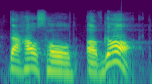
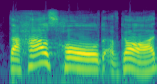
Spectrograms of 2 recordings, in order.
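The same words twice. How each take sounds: First: The word God carries the main stress. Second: The word household carries the main stress. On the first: The focus is on the church as God's dwelling. "emphasizing the second half of the phrase" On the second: The focus is on the family of believers. "so you can emphasize household"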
